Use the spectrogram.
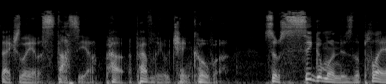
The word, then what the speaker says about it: Pavlyuchenkova: Should have had you try to pronounce that. It's actually Anastasia Pavlyuchenkova.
